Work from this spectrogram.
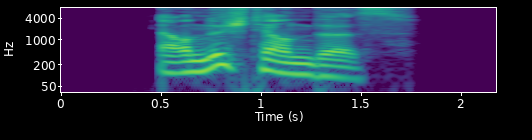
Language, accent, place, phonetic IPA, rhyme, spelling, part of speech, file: German, Germany, Berlin, [ɛɐ̯ˈnʏçtɐndəs], -ʏçtɐndəs, ernüchterndes, adjective, De-ernüchterndes.ogg
- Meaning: strong/mixed nominative/accusative neuter singular of ernüchternd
